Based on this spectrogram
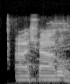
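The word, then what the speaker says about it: عَشَر: sukun bedanya asru banatin Jadi kalau untuk muanas pengucapan asarnya itu sukun asru kalau untuk Muzakar eh synya fathah asar gitu itu bedanya itu ada di eh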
